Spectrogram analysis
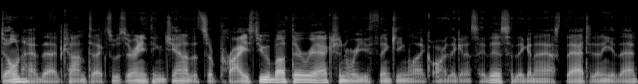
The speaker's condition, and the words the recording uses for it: No condition.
